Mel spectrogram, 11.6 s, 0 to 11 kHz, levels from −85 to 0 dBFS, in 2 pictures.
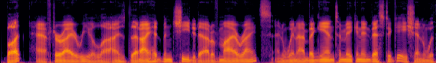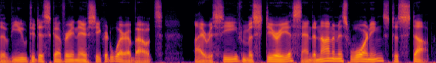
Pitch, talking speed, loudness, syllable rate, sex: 90 Hz, 190 wpm, -23 LUFS, 5.6 syllables/s, male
